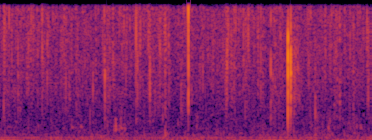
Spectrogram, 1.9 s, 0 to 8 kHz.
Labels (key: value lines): label: anthrophony, boat engine
recorder: SoundTrap 500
